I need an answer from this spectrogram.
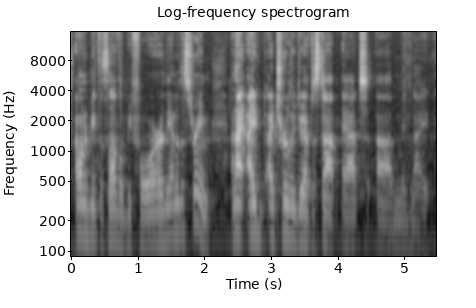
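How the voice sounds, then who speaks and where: A young man casually chatting with viewers while streaming a video game, swearing and exclaiming as he plays. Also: medium pitch.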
